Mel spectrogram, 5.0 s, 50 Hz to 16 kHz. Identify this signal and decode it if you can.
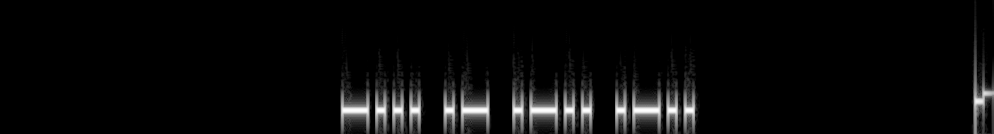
Morse code, heard as a keyed tone, about 27 wpm, 700 Hz. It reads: BALL
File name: Easy Words - Speed-Racing with Hints - 22wpm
